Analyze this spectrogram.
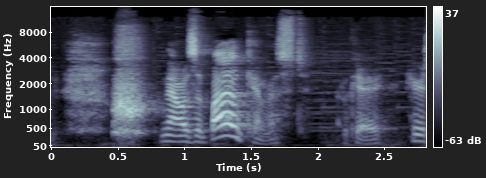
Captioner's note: sighs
